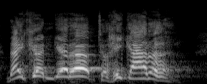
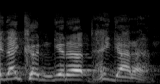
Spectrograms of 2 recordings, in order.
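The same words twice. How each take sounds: First: Raised, louder proclamation; emphatic preaching. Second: Said in the usual way. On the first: Real, not acted. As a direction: punch it out to the congregation. Repeats the line emphatically.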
